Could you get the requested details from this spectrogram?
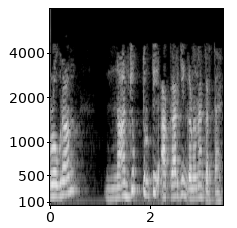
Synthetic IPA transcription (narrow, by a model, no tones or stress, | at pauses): ɾoːɡɾaːm | naːd͡ʒʊk̚t̪ɾʊʈiʔaːkaːɾkiɡɐɽ̃nakɐɾt̪aɦɛː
